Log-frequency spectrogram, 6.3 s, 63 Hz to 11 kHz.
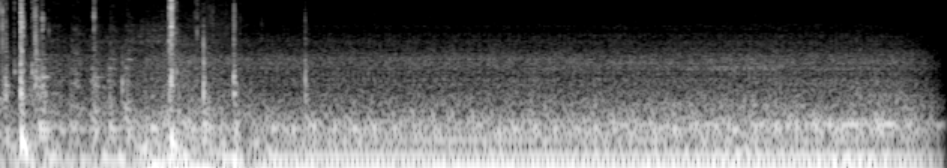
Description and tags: Engine On Fiat Panda 2007 Internal 02
2007, Panda, Engine, Internal, On, Fiat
